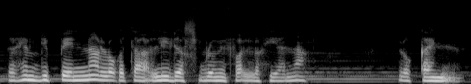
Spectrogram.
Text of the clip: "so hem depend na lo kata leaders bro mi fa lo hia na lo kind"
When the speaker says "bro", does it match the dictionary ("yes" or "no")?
no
